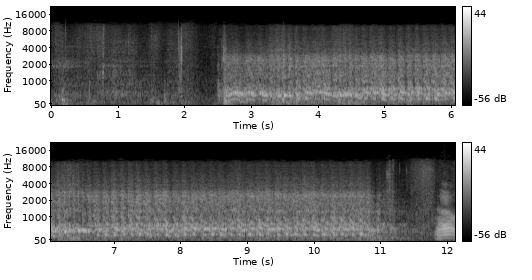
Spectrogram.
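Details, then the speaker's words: Ford diesel truck with glow plug controller showing wait to start (controller not heard clicking): starter churns steadily for about eight seconds with brief uneven catches, but the engine never picks up and runs; crank, no-start, cause not confirmed. "try again the old one used to do lots of clickings it actually fired a little here we go again try again"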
